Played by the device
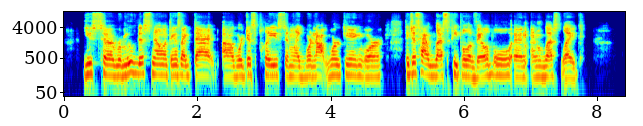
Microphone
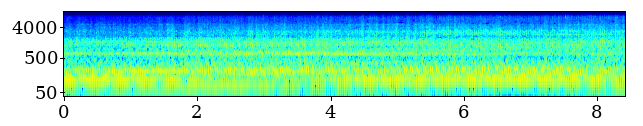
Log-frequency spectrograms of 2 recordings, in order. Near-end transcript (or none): none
